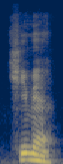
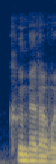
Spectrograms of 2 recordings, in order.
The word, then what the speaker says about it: 김해: 김해 경산남도에 있는 지역 이름이라 이것도 금해라고 하지 않고 김해라고 발음을 합니다.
